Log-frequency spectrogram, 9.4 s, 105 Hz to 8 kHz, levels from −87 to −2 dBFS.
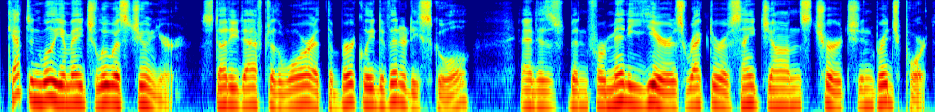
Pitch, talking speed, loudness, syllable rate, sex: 125 Hz, 175 wpm, -17 LUFS, 4.9 syllables/s, male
